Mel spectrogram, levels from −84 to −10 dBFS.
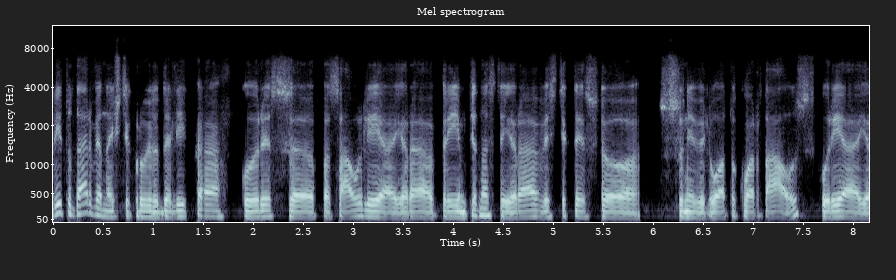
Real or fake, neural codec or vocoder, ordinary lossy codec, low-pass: real; none; Opus, 24 kbps; 10.8 kHz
